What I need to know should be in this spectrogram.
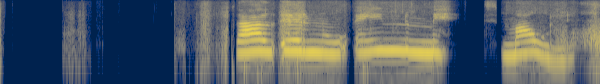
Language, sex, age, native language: Icelandic, female, 7, Icelandic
